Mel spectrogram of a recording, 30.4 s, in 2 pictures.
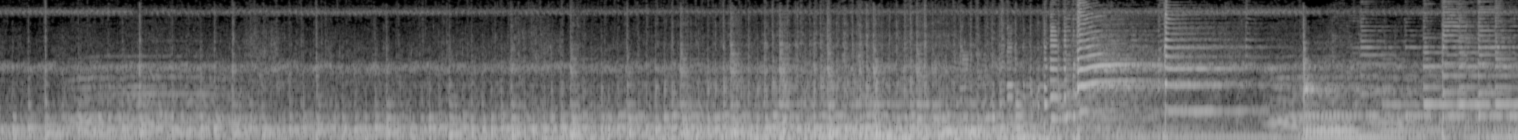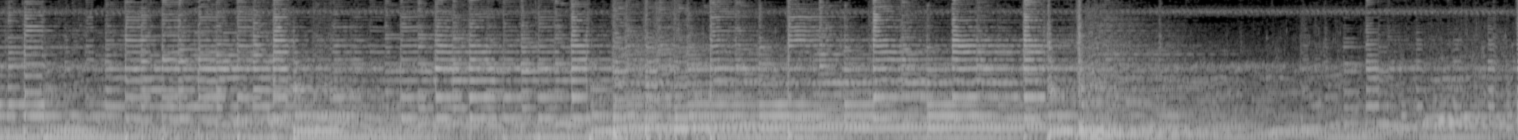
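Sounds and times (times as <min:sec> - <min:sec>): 
acoustic music: 0:00.0 - 0:30.3.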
